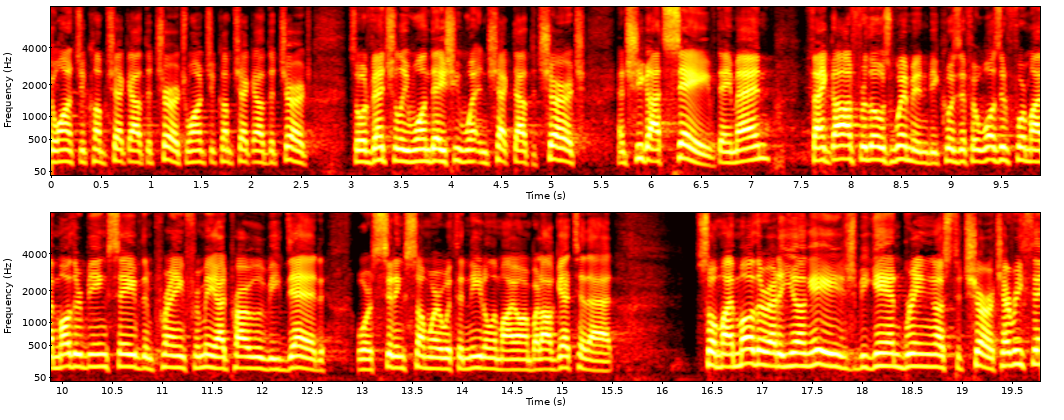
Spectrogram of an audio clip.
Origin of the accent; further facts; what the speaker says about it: New York, United States; As you could tell by my accent, I'm not from Western New York. I grew up in a small town of 55,000 people on Long Island.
